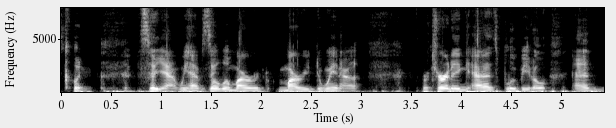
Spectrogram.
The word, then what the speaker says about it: Xolo Maridueña: But yes, we have Man of Tomorrow continues to grow its cast with Xolo Maridueña. That is how you pronounce his name.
